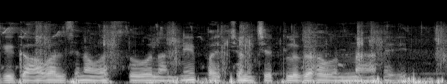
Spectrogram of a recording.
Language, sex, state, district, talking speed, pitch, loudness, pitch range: Telugu, male, Andhra Pradesh, Sri Satya Sai, 80 wpm, 95 Hz, -18 LUFS, 90-95 Hz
